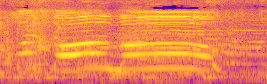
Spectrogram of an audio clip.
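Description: A child's voice holding one long high-pitched call for about a second.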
